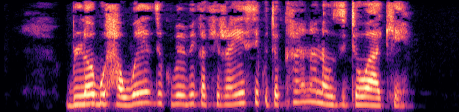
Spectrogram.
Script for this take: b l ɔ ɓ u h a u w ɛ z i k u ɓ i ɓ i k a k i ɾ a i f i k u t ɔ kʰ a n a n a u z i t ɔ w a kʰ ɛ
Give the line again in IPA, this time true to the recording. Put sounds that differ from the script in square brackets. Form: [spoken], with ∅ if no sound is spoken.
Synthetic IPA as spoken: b l ɔ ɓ u h a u w ɛ z i k u ɓ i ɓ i k a k i ɾ a i [s] i k u t ɔ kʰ a n a n a u z i t ɔ w a kʰ ɛ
